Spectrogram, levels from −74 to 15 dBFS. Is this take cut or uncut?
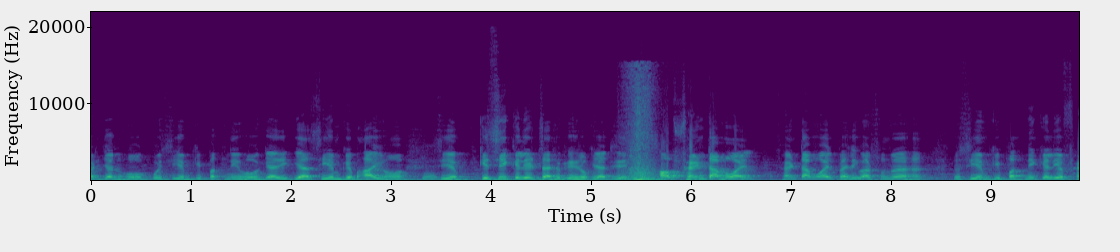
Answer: uncut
